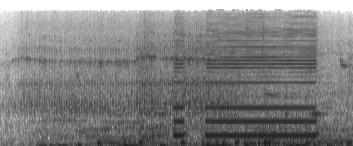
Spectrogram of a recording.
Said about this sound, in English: what are you doing driving a neon green school bus? And are those flaming lightning bolts painted on the side? This little baby's all mine.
